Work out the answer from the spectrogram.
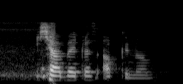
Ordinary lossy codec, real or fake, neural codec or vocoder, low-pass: none; real; none; 7.2 kHz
